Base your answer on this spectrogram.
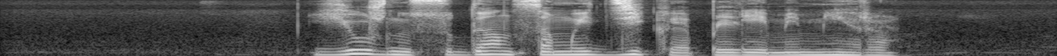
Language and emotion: Russian, angry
